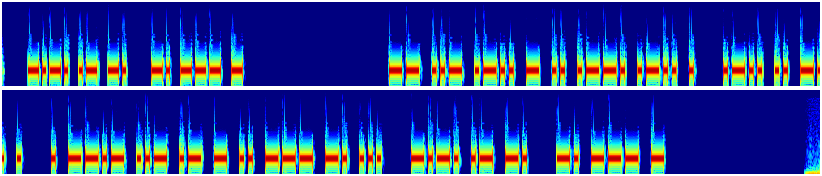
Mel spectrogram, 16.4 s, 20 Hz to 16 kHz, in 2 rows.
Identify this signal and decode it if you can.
Morse code, heard as a keyed tone, about 26 wpm, 700 Hz. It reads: CAN NOT MULTIPLE LINE EQUATIONS CAN NOT
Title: Speed-Racing - Sets of 5 Words 28wpm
